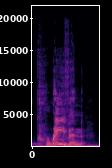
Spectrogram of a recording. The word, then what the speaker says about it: KR4V3N: this one written out because it is Craven, but it's spelled like that. It is KR4V3N, a Terminator-esque alternate version of Craven the Hunter.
